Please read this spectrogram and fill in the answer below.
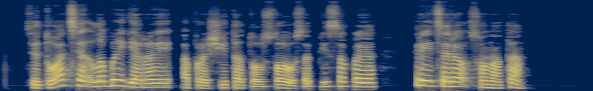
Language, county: Lithuanian, Kaunas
